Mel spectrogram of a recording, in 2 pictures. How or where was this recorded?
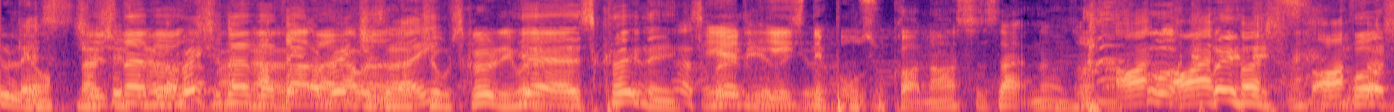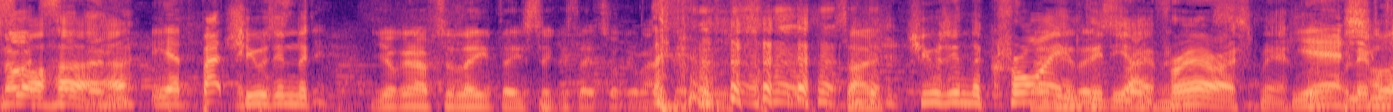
busy venue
